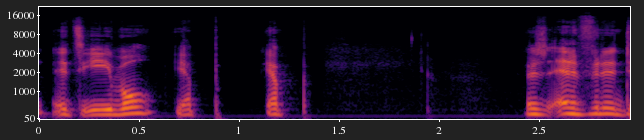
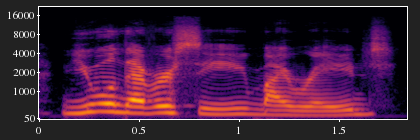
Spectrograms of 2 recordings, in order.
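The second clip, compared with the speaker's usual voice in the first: ordinary delivery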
